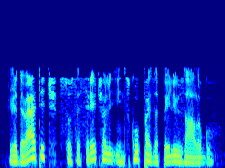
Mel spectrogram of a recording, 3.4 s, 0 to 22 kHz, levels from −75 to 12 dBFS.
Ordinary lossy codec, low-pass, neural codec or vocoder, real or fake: AAC, 16 kbps; 7.2 kHz; none; real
